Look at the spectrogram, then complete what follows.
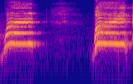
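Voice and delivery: squeaky high incredulous what; shocked disbelief. Retold or imitated. Mimicking doubters gasping in high-pitched shock. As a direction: play people hearing something outrageous, squealing it high. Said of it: "a lot of people are like".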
